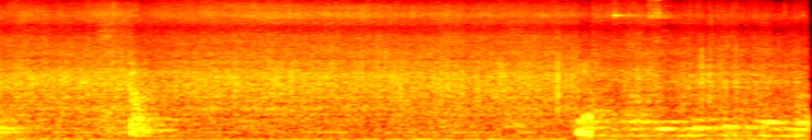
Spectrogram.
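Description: Drumstick leaves and okra fry in oil, a steady soft sizzle under a speaking voice, with a couple of brief stirring scrapes.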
